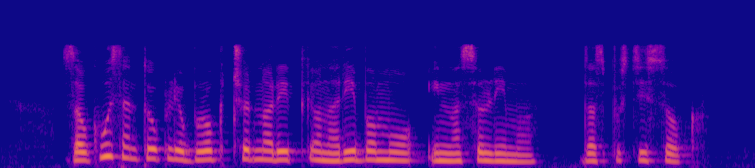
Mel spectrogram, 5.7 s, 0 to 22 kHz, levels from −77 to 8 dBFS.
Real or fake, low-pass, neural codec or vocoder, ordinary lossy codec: fake; 7.2 kHz; codec, 16 kHz, 1 kbps, X-Codec, WavLM features, trained on Multilingual LibriSpeech; none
